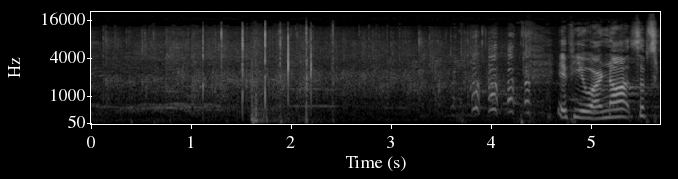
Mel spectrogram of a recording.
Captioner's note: audience cheering; Bridget laughing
